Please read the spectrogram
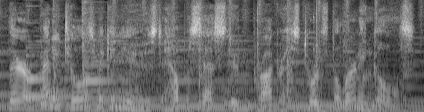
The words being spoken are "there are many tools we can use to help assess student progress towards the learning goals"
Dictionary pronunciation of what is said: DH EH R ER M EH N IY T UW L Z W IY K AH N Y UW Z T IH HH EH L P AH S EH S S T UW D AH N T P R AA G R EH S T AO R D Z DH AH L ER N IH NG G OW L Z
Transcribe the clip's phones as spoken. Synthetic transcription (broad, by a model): DH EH R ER M EH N IY T UW L Z W IY K AH N Y UW Z T IH HH EH L P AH S EH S S T UW D N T P R AA G R EH S T AO R D Z DH AH L ER N IH NG G OW L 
